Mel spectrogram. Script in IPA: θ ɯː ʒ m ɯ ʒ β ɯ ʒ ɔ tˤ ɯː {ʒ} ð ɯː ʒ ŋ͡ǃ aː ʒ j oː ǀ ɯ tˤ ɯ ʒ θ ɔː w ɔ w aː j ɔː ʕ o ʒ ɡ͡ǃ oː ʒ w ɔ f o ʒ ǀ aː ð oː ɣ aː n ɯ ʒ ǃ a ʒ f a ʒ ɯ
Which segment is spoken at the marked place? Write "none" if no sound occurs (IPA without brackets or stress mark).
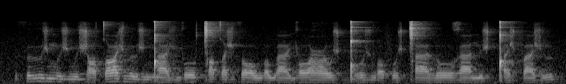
ʒ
